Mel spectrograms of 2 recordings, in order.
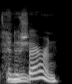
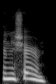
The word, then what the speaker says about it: Inisherin: Inisherin. – Inisherin? – Inisherin.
